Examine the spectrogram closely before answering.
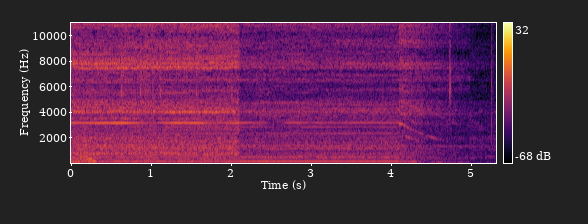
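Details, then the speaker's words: Newly fitted diesel heater for a narrowboat's hot water, first start: steady fan hum for about four seconds, then it winds down and falls quiet as it fails to light and resets; owner suspects the fuel pump. Ignition failure. "just suddenly all went quiet and then it's come back on again with renewed vigor"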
